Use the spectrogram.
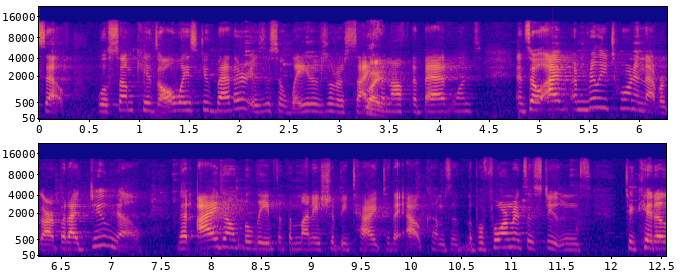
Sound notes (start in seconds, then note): none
